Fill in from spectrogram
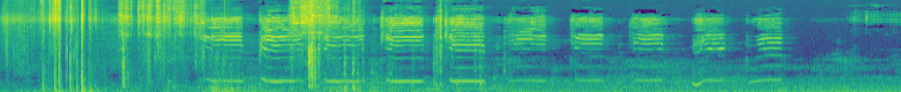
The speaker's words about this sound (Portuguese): Porque aqui tá um barulho de carro passando, mas eu acho que esse pode ser o nosso efeito especial, né?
